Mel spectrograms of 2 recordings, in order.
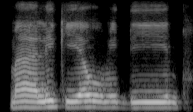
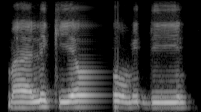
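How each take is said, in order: Both takes have the same delivery.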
